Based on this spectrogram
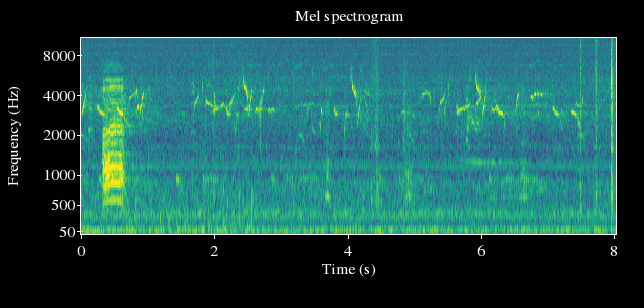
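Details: An Egyptian goose at Gowrie dam waterhole, Djuma Game Reserve, Sabi Sand, South Africa, at 05:57 on 09/05/21, gives a single loud, harsh honk at the start. Small birds chirp and twitter throughout over a steady low hum.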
